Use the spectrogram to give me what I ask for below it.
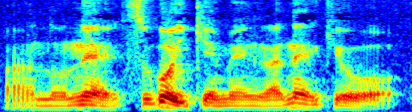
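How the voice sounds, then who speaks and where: A man's voice: sits low, fast, creaky, slightly rough. A man with a Kansai Japanese accent hosting a casual late-night podcast, rambling and a little drunk. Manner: tipsy, rambling. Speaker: podcast host.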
